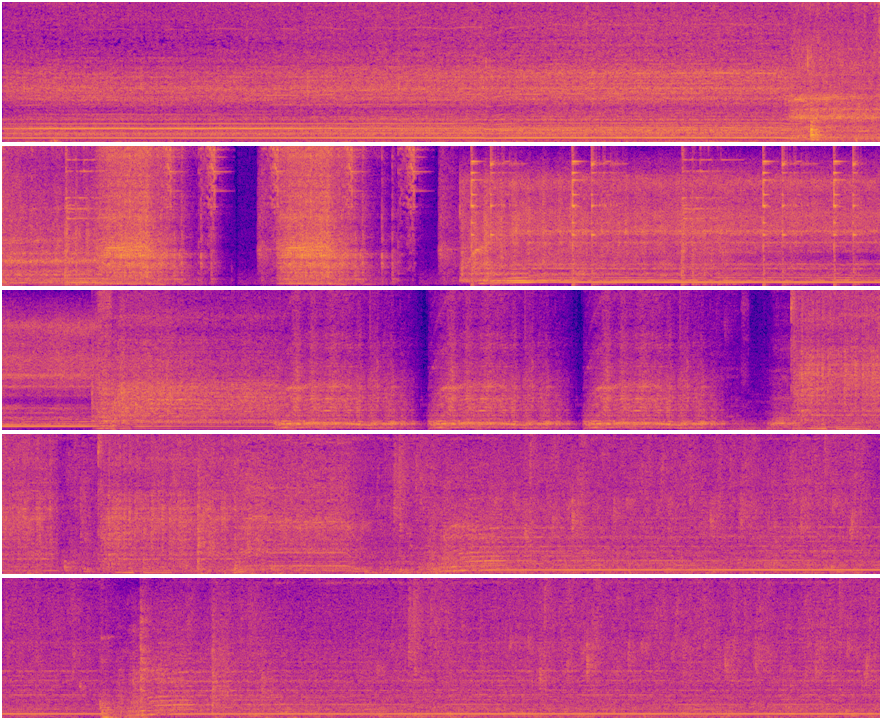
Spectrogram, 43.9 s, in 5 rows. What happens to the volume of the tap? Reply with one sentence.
The volume of the tap stays about the same.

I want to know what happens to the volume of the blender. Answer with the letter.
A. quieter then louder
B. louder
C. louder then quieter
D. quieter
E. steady
D.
